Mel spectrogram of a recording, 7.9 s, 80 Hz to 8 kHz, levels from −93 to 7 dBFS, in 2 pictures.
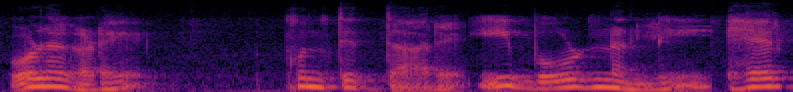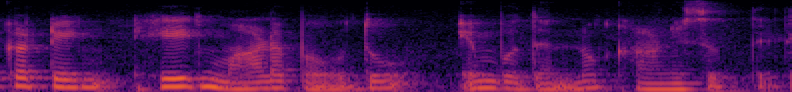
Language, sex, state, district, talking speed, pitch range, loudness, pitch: Kannada, female, Karnataka, Dakshina Kannada, 75 wpm, 165-210 Hz, -38 LUFS, 190 Hz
